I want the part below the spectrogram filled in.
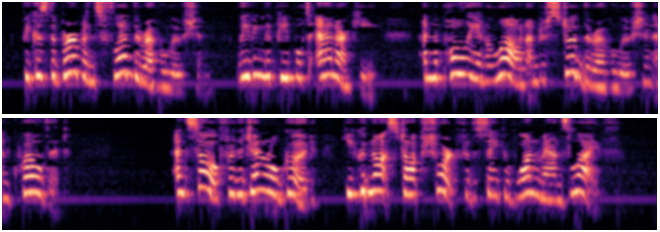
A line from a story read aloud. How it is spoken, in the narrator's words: he continued desperately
